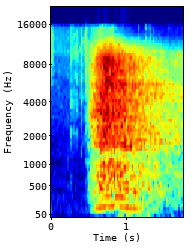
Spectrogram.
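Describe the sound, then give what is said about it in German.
A car engine roars to life after a brief quiet moment, revving loudly with a rising, then steady growl that stays strong until the end. “Das Auto, der Deutschen liebstes Kind.”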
